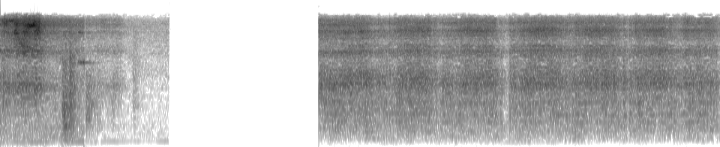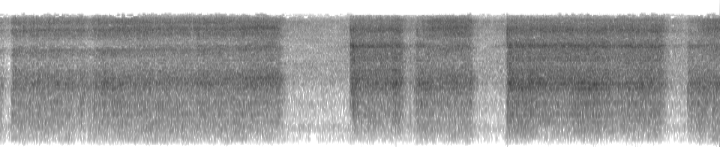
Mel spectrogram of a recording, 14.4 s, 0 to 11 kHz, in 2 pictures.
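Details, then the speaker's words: Guided dental implant surgery on a real adult female patient, upper jaw near the sinus: osteotomy begun with a 2.2 mm drill, steady high hissing whine in several runs with brief pauses; implant drill running. "we're going to start our osteotomy with the 2.2 drill guy to drill"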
